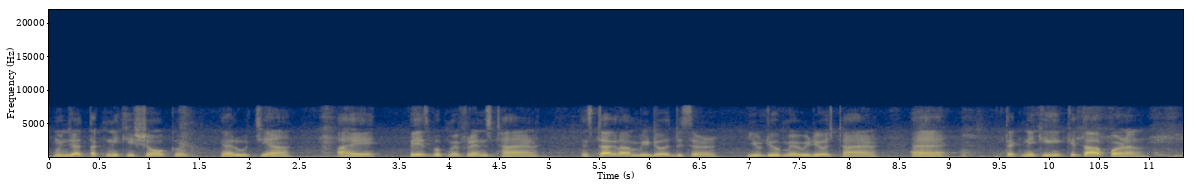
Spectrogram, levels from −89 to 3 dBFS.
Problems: constant background noise, background conversations at intervals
